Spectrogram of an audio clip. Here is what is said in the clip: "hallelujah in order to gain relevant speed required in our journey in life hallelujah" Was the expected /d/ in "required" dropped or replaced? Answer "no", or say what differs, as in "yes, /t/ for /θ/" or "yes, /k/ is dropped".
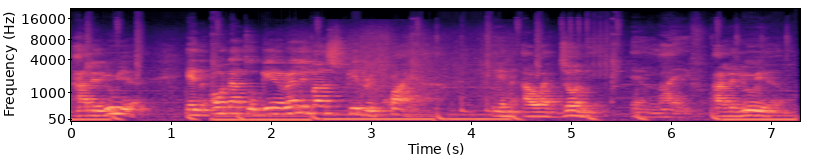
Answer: yes, /d/ is dropped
